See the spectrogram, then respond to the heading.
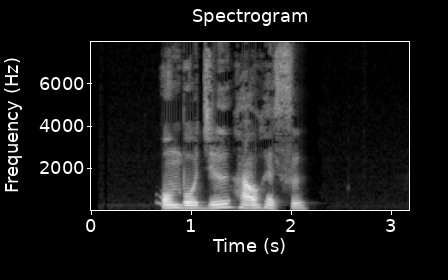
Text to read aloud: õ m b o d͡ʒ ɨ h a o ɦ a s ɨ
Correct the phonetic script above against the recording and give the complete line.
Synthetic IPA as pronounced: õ m b o d͡ʒ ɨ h a o ɦ e s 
